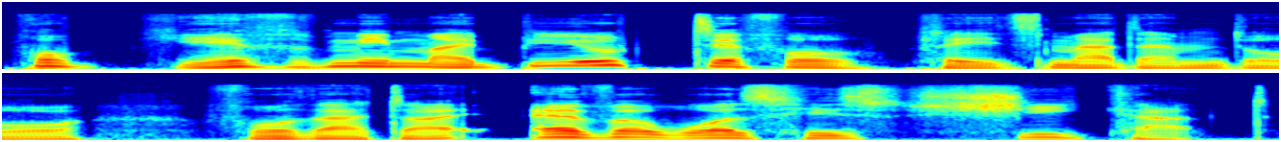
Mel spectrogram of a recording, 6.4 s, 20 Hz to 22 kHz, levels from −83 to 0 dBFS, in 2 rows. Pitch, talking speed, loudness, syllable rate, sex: 115 Hz, 140 wpm, -19 LUFS, 3.7 syllables/s, male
